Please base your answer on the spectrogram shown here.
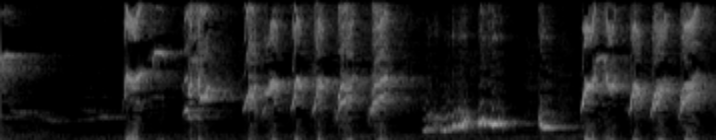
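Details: White-rumped shama singing to goad rival birds: sharp, clicking high notes repeated several times per second, a warbled lower phrase in the middle, with loud percussive knocks alongside.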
